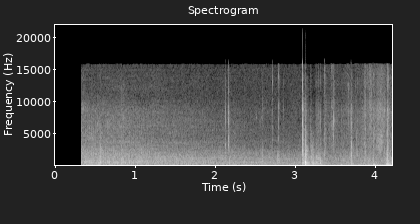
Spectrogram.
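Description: Steady outdoor background noise, then a quick run of sharp knocks and clicks from about three seconds in.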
